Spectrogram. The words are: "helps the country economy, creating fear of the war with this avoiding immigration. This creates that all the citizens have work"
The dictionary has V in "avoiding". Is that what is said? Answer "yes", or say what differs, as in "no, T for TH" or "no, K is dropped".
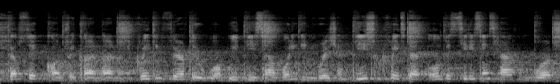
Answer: no, P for V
